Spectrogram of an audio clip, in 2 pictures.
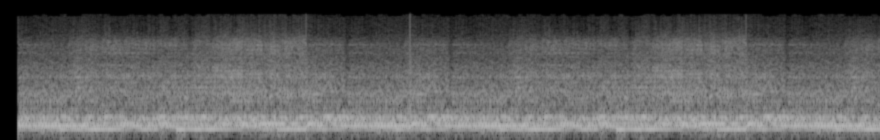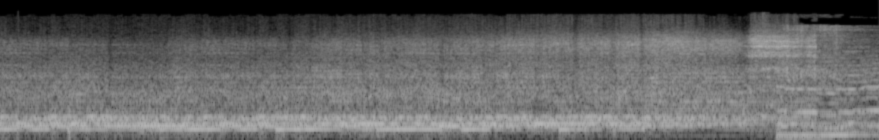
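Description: A held chord of several steady tones, starting suddenly and sustained without change over a faint hiss: an electronic intro sound for a studio logo.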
